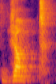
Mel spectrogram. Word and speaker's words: jumped: In this word, it's jumped, jumped, t, or cared, cared, d.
